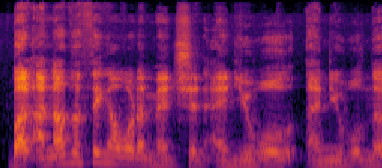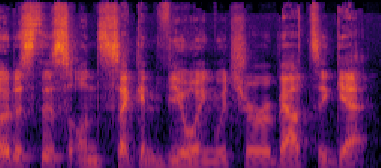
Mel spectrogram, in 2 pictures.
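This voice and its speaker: A man's voice: mid-range voice, fast talker. Guy doing casual reaction commentary, emphatic, rewords stuff as he explains. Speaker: reaction video host.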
